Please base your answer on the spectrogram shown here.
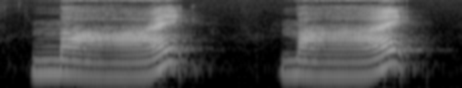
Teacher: third tone for us kind of is a slow down up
